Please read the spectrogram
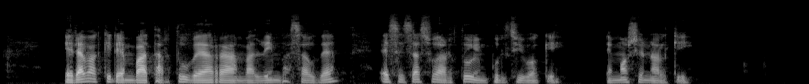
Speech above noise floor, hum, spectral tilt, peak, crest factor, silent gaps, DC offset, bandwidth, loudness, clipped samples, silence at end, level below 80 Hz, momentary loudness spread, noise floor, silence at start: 47 dB; 50 Hz at -50 dBFS; -5 dB/octave; -2 dBFS; 26 dB; none; under 0.1%; 11 kHz; -26 LUFS; under 0.1%; 1.2 s; -50 dBFS; 15 LU; -72 dBFS; 0.65 s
